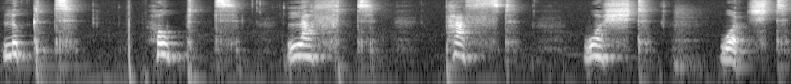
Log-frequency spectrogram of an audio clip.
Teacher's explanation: ED is pronounced t, t, t. After verbs ending in these unvoiced sounds.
